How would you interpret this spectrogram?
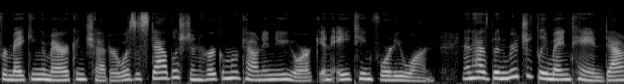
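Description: Speech carried over an Opus call link at about 40 kbps, band-limited to 12 kHz. Its faults are lost packets rebuilt from error correction at 0.93–1.35 s, 2.93–3.11 s, 3.17–3.19 s and 5.05–5.15 s. At those points the decoder played the low-bitrate copy that the following packet carried, so the sound never breaks. Instead it turns briefly rougher and noisier. What sets this apart from concealment is that the audio is degraded there, not missing. At 3.13–3.17 s a short concealed packet loss occurs. About 20 ms of audio never arrived and nothing was available to rebuild it. The decoder extended the preceding sound and blended it back into the real signal, which produces a brief smear or wobble rather than a coarse but intact passage.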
